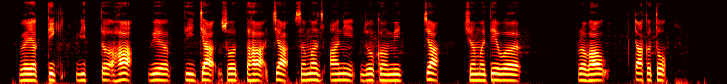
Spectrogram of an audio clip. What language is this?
Marathi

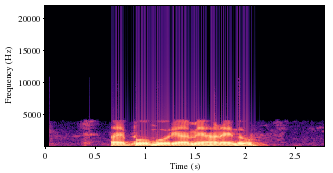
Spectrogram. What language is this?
Sindhi Bhil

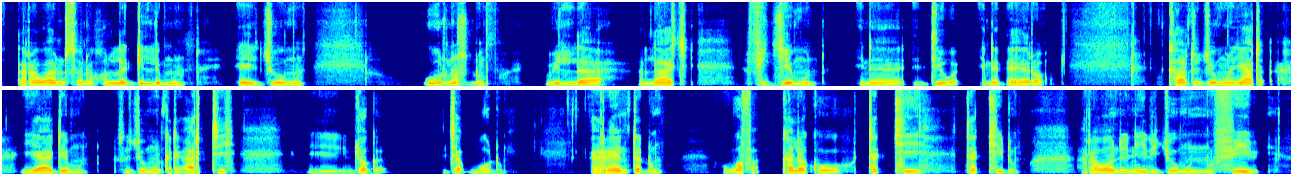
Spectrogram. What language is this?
Fula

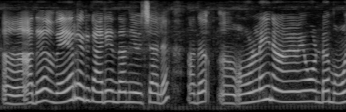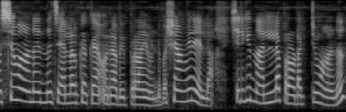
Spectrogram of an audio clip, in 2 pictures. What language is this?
Malayalam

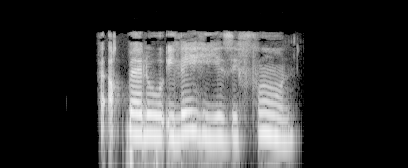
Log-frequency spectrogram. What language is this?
Arabic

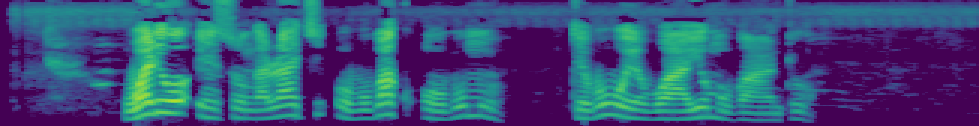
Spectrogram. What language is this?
Ganda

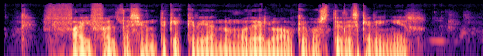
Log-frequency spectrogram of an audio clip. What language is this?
Galician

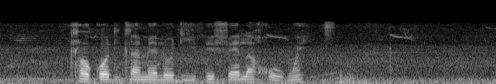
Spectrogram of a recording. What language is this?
Tswana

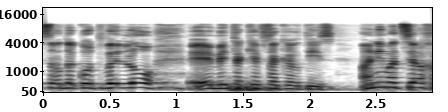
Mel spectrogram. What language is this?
Hebrew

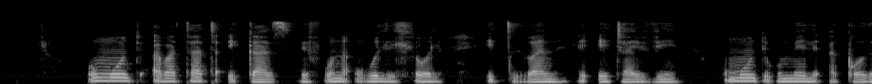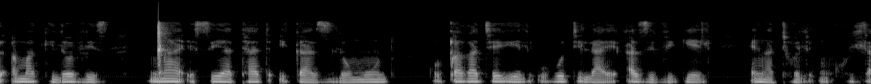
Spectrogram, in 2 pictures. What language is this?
North Ndebele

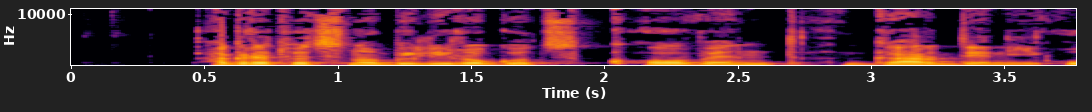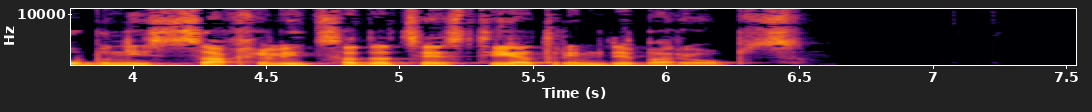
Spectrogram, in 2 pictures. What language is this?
Georgian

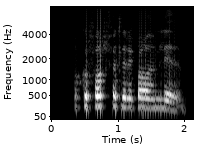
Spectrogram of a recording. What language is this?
Icelandic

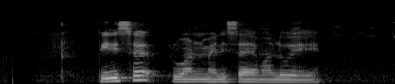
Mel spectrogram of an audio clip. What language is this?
Sinhala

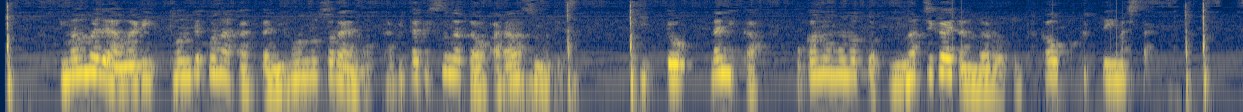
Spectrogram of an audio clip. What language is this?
Japanese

